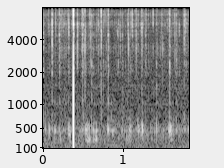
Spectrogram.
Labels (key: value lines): label: ambient
recorder: HydroMoth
